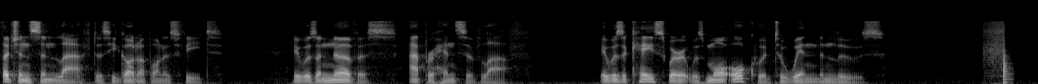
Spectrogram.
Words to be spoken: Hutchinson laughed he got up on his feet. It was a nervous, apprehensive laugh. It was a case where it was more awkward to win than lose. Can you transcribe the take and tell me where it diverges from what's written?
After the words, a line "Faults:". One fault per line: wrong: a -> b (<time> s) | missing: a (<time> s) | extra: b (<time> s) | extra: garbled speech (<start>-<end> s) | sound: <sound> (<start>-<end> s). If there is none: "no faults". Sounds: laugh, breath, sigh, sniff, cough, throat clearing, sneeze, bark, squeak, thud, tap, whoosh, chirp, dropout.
Hutchinson laughed as he got up on his feet. It was a nervous, apprehensive laugh. It was a case where it was more awkward to win than lose.
Faults:
extra: as (1.0 s)
sound: thud (9.8-10.2 s)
